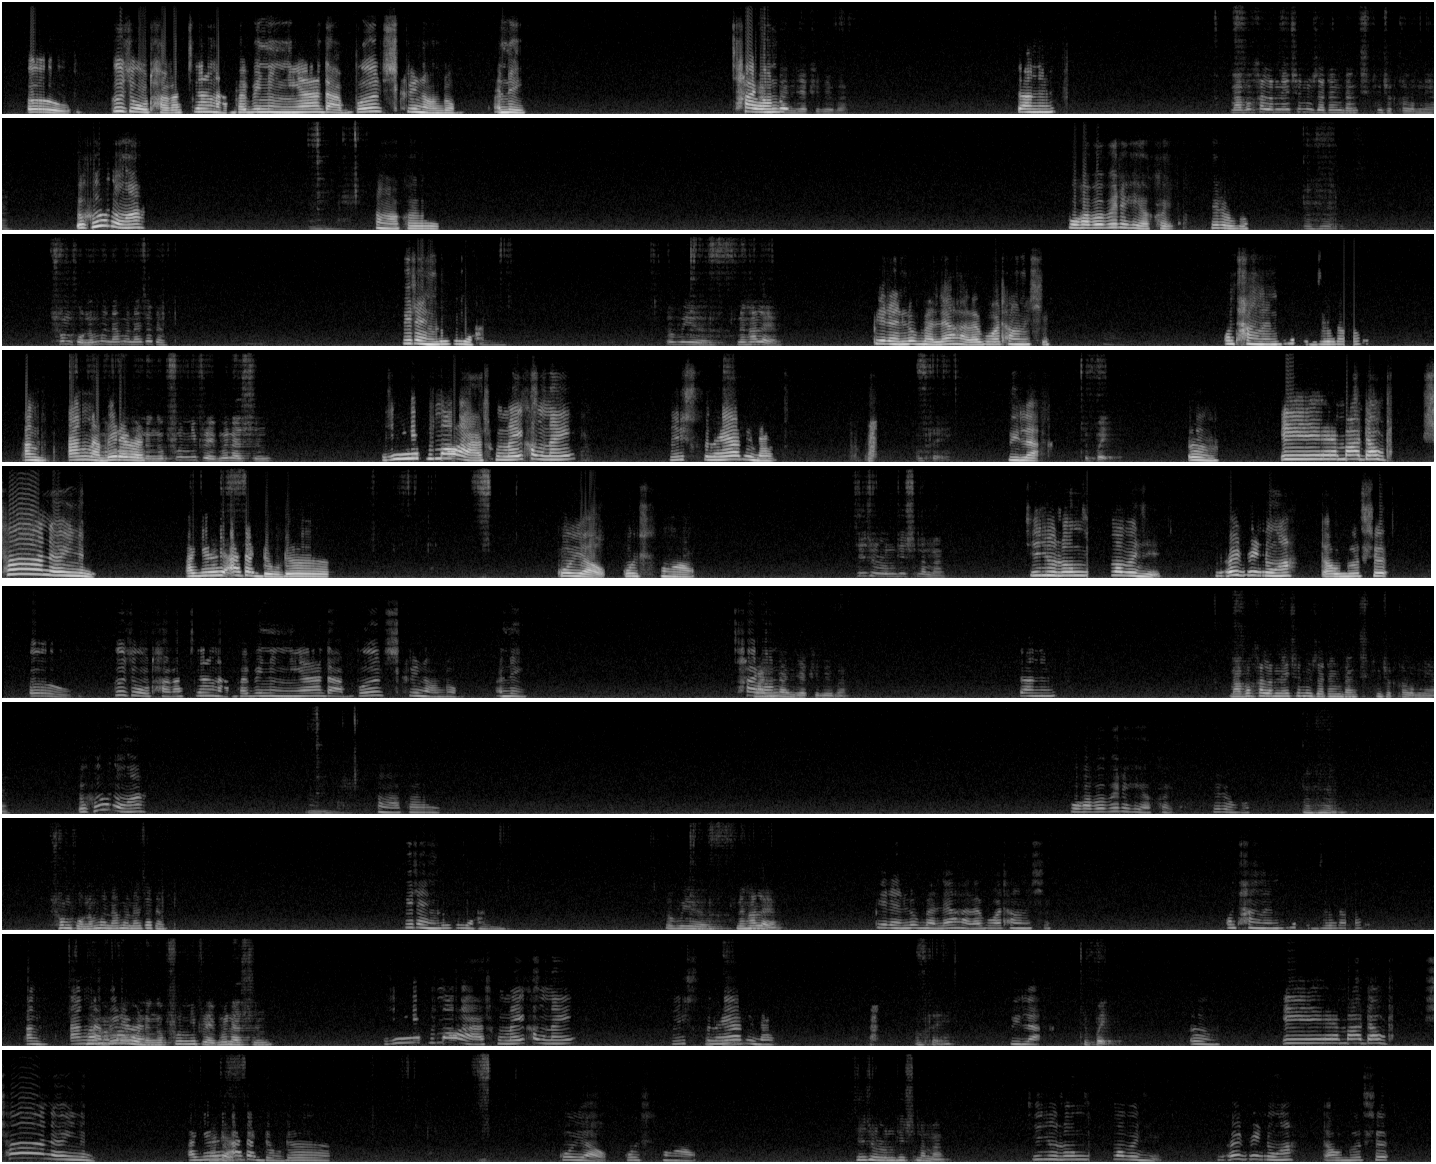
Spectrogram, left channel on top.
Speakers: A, on the left (about 90°); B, on the right (about 70°).
A: औ गोजौआव थागासिनो आंना ओमफ्राय बे नोंनिया दाब बो स्क्रिनाव दं नै सायावनो
B: मानो दानजा खिलिबा
A: जानो
B: माबा खालामनायासो नुजादोंदां स्क्रिनसट खालामनाया
A: ओहो नङा
B: <unintelligible>
A: थाङाखै बहाबा बेराय हैयाखै जेरावबो
B: उमहम समखौनो मोना मोना जादों
A: बेरायनो लुगैया
B: उम, लुबैयो नोंहालाय
A: बेरायनो लुबैमालाय आंहालाय बहा थांनोसै थांनोनो जायाखै जेराव आं आंना
B: मा मा
A: बेरायबा
B: मावो नोङो फुंनिफ्राय मोनासिम
A: जेबो मावा संनाय खावनाय जि सुनाय
B: ओमफ्राय
A: आरिनाय
B: ओमफ्राय
A: गैला
B: जोब्बाय
A: ओं ए मा दउथु फिसानो ऐनै आयै
B: मा दाउ
A: आदार दौदों
B: <inaudible>
A: गयआव गय फिफाङाव
B: जे जलुंगिसो नामा
A: जे जलुंगि माबायदि ओइ बे नङा दाउलुरसो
